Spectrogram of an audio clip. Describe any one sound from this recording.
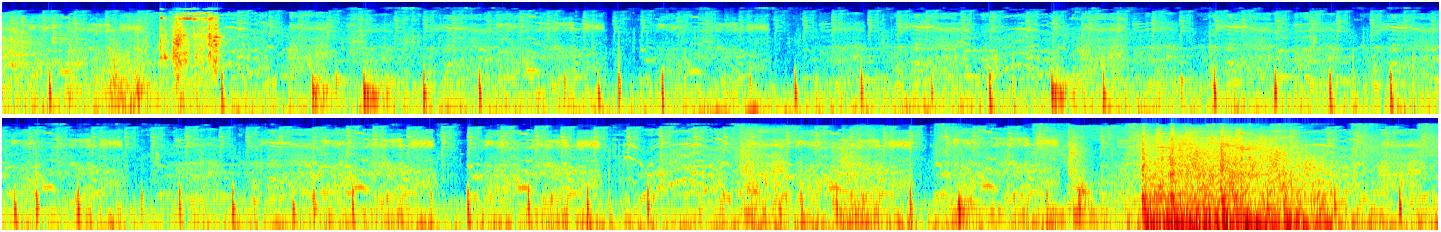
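Heavy boots thud quickly on a metal floor.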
